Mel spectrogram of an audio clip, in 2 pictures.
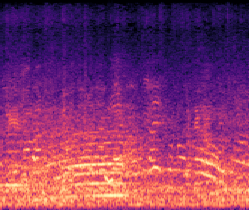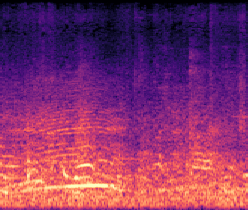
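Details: Agitated cattle coming down off a truck, moaning in two drawn-out, wavering moos, the first near the start and a longer one midway, with people talking and shouting throughout.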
